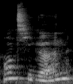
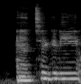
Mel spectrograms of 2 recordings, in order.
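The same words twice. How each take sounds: First: The name is pronounced the French way. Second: The name is pronounced the English way.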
